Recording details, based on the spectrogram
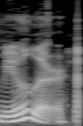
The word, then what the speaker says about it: Mueller: You said your I don't think so, honey, on Robert Mueller was it should be pronounced Mueller.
